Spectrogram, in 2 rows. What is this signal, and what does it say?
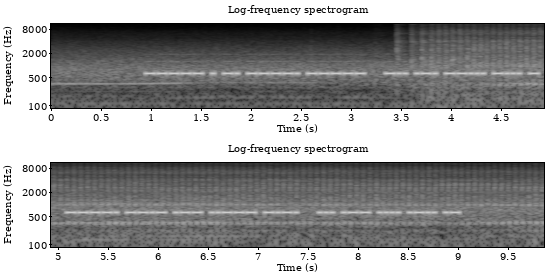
Morse code, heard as a keyed tone, machine-sent, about 40 wpm, 630 Hz, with radio static, a narrow filter and street noise. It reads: 0EN90 DR7BT 9QW2C SWHLA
